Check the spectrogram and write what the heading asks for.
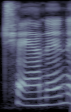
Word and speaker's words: Channon: I'm pretty sure it's pronounced Channon. It's spelled C-H. Maybe it's a weird way to spell Shannon.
